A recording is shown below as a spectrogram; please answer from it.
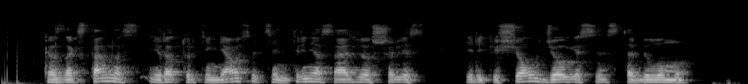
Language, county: Lithuanian, Klaipėda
